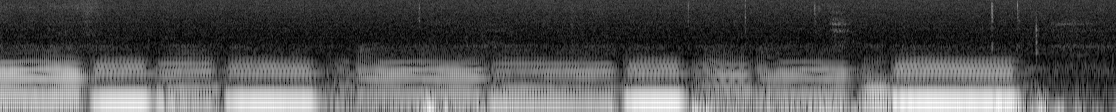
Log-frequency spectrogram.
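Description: The bass line of a student composition plays by itself as a sequence of deep, sustained synthesized notes, some long and some short, in a steady rhythm with brief gaps between phrases.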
